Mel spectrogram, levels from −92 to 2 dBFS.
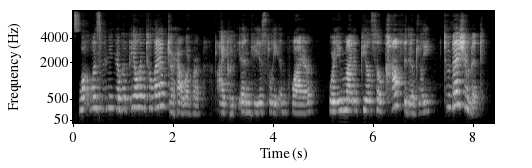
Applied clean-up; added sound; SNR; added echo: neural mask model DeepFilterNet 3.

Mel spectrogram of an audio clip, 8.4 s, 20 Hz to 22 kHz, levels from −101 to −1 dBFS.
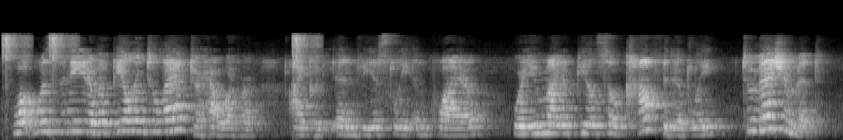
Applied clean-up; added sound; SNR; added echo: none; Rattle (instrument); 1 dB; reverberation time 0.5 s.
